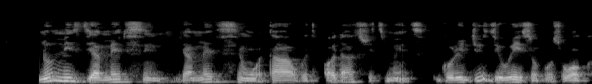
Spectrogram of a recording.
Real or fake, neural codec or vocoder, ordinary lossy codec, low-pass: real; none; none; none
